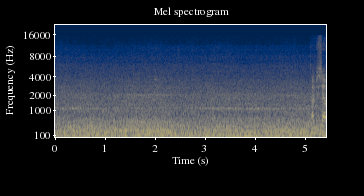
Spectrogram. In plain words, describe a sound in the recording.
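A car drives steadily along a road, with a low rumble of engine and tyres.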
